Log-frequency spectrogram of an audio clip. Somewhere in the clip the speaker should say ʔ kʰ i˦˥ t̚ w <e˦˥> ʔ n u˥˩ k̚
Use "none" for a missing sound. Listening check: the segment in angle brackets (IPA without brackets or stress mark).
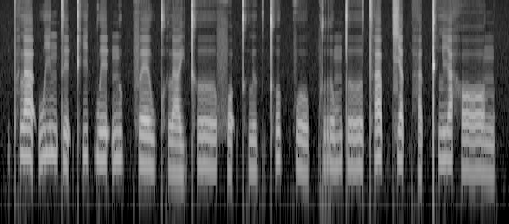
e˦˥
